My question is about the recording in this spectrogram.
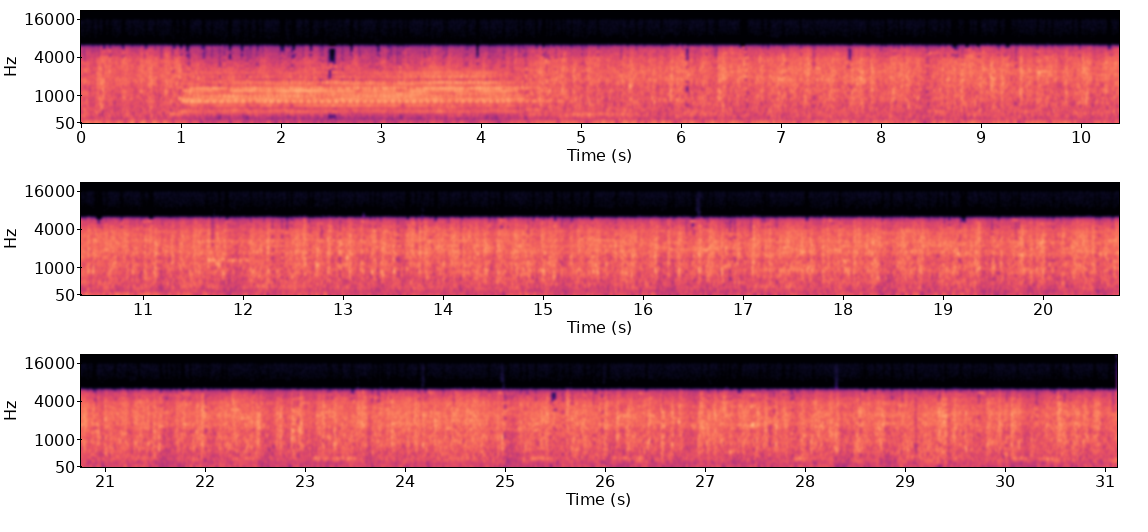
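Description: Freight train's tank cars and boxcar rolling past with a steady wheel-on-rail noise. About a second in, a locomotive horn sounds one steady chord for about three seconds.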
